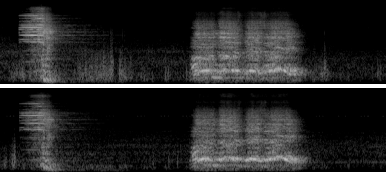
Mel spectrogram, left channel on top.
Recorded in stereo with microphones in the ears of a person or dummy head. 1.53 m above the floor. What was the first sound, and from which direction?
A thud, 50° left (ahead or behind).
